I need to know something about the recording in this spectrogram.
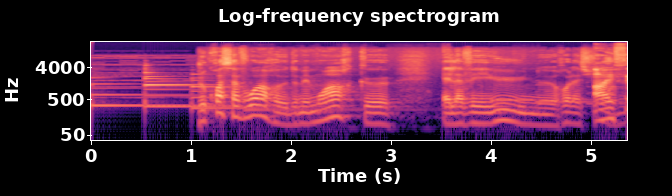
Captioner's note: speaking French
